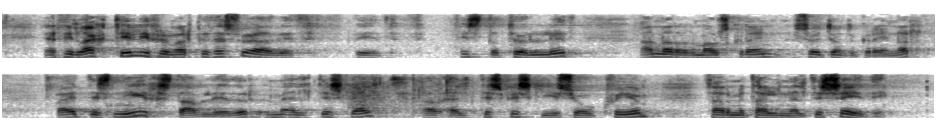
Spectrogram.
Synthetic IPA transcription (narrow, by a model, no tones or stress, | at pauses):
ɛɾ̥θilaxt̪ʰːɪlifɾɪmvar̥pɪθɛsːʏaðvɪð | vɪð | fɪ̥st̪at̪ʰœːlʏlɪðanːaɾaɾmawlskɾejnsœːɥt̪jahʏnt̪ʏkɾeːjnaɾ̥ | paːjt̪ɪst̪niɾ̥st̪avlɪːðʏɾʏmɛlt̪ɪscalt̪avɛlt̪ɪsfɪscɪisjoːwkʰvejʏmθaɾmɛðt̪ʰaːlɪnɛlt̪ɪseːjðɪ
